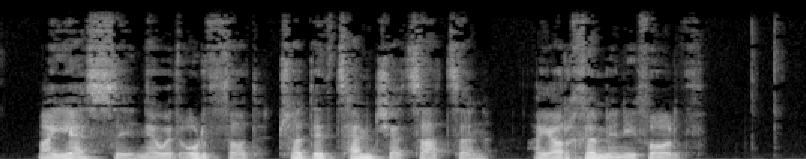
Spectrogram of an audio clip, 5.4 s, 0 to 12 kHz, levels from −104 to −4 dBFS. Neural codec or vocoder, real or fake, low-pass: none; real; 10.8 kHz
